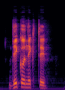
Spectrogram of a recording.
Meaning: 1. to disconnect, to unplug 2. to log out
- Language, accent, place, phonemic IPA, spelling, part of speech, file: French, France, Lyon, /de.kɔ.nɛk.te/, déconnecter, verb, LL-Q150 (fra)-déconnecter.wav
